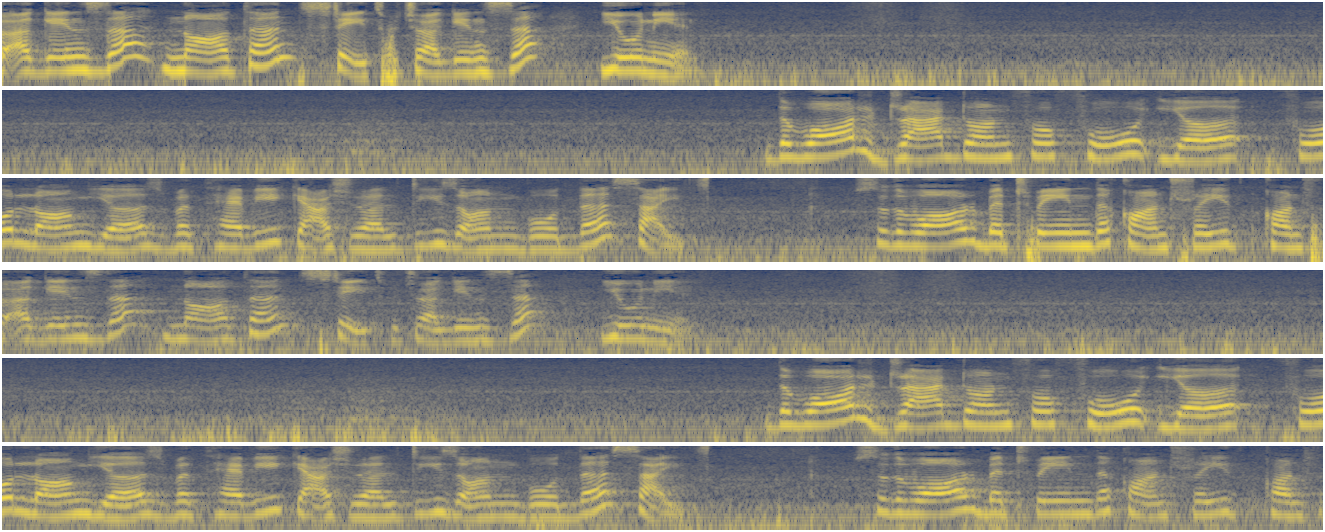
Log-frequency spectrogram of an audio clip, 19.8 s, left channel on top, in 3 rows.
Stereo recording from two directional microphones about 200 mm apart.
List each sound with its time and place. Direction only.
0.0 s a woman's voice: 35° left (ahead or behind)
10.4 s a woman's voice: 10° left (ahead or behind)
